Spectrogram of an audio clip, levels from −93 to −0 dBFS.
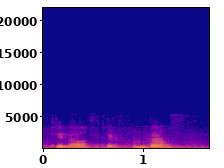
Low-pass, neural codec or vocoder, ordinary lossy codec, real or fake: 5.4 kHz; codec, 44.1 kHz, 1.7 kbps, Pupu-Codec; AAC, 24 kbps; fake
